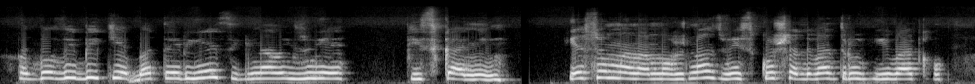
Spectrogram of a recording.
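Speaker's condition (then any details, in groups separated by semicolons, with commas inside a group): Cerebral palsy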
